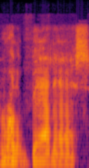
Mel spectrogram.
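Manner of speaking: low, muttered under the breath. Voicing a character reacting to a rival's swagger: muttered under his breath. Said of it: "under his breath".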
